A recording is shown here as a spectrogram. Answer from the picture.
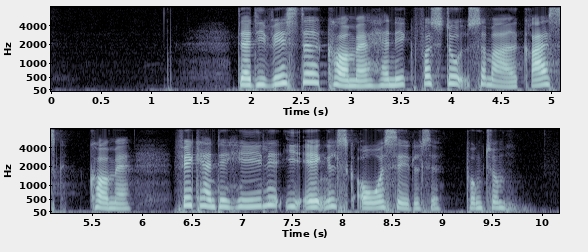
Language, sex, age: Danish, female, 55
